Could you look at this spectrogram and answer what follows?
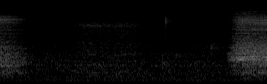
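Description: Breathing during a fitness workout, with a few forceful breaths blown out through the mouth and a gentler breath between them, close and fairly quiet, with no talking.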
